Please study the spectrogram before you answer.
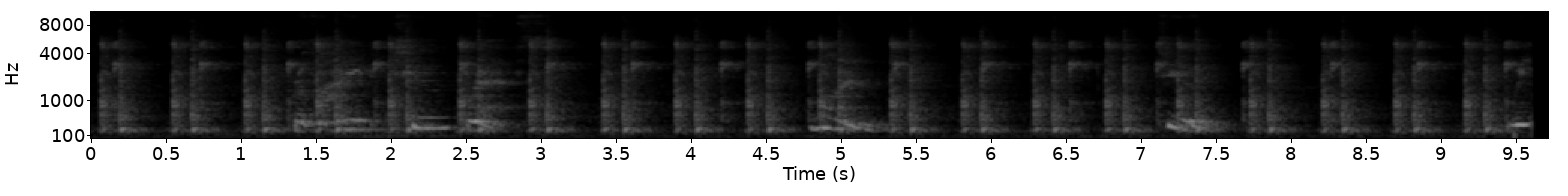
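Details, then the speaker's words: AED in adult mode after a shock was delivered: steady clicking metronome at about 110 beats a minute under voice prompts ("provide chest compressions to the beat"), pacing CPR chest compressions; training demonstration. "Shock delivered. Provide chest compressions to the beat."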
